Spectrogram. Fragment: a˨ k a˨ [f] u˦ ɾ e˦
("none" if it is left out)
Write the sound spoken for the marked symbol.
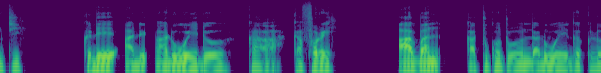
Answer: f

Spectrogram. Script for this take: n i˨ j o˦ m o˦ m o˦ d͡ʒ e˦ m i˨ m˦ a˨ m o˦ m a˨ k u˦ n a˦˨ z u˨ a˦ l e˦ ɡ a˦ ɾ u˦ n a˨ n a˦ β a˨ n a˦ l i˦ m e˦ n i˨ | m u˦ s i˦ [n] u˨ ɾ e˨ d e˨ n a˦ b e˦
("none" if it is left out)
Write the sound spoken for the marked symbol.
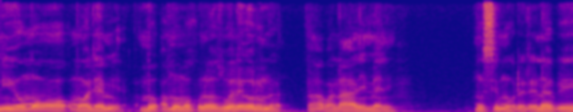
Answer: m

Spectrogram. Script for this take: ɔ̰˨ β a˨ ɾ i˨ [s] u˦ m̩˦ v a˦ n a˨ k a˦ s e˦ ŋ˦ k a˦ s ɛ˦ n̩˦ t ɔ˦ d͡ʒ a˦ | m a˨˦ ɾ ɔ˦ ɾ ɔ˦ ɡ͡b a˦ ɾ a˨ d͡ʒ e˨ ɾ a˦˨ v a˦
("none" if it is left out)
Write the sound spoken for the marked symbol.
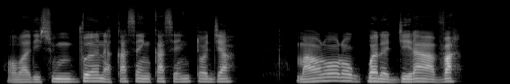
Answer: s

